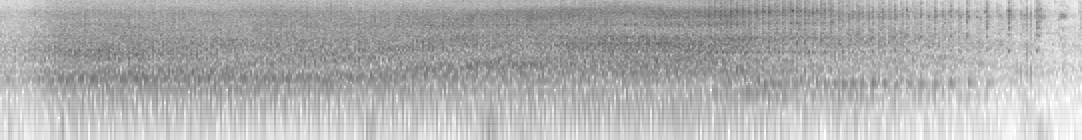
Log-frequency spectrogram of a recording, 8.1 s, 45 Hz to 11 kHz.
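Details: Toro Wheel Horse 1238XL lawn tractor after carburetor replacement, restarted by jumping the busted solenoid: small engine settles into steady regular idle before shutting down, no stumbling or hunting; charging at 13 volts, running properly.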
